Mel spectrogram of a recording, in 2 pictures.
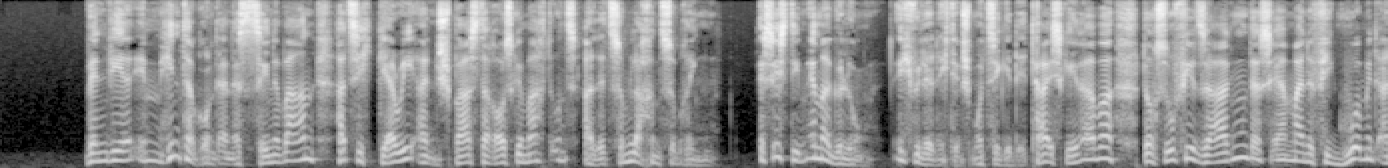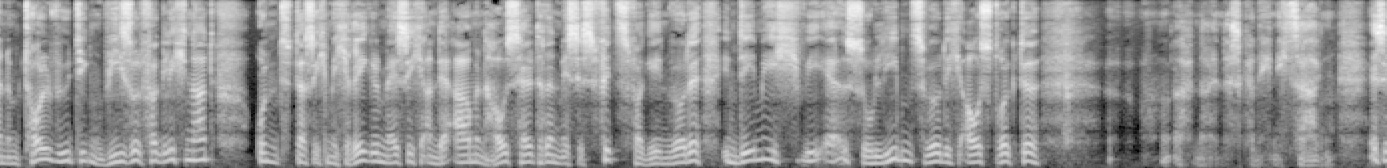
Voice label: Hörbuch, maenner; Clanlands

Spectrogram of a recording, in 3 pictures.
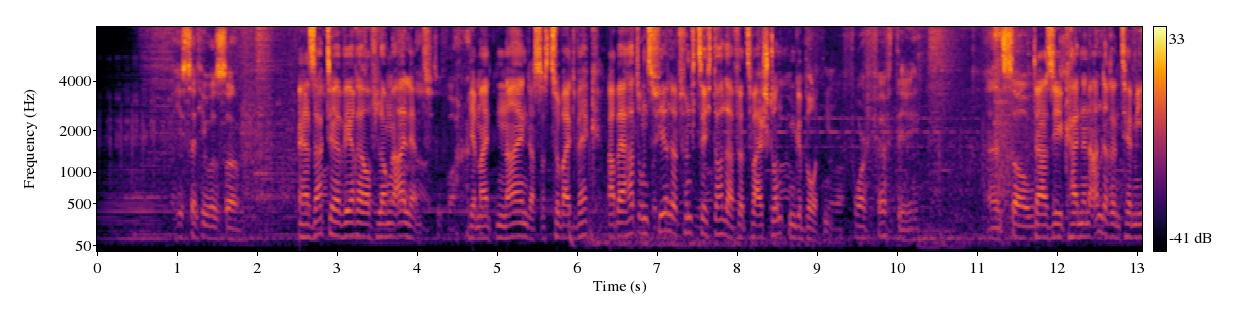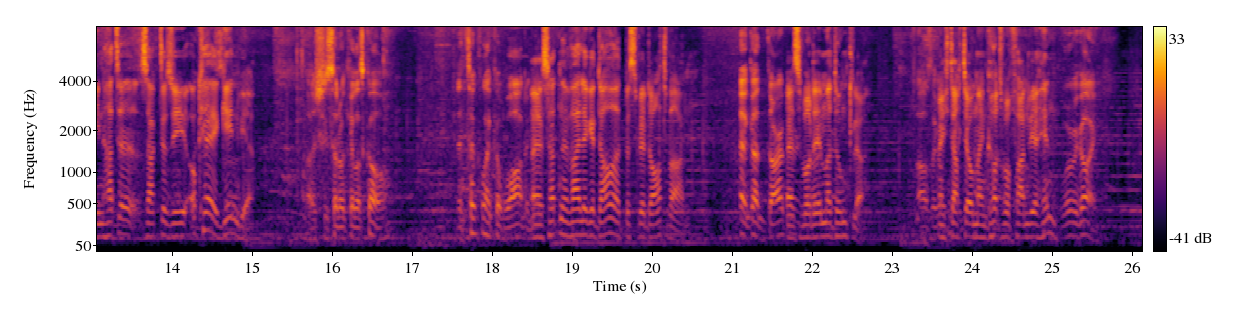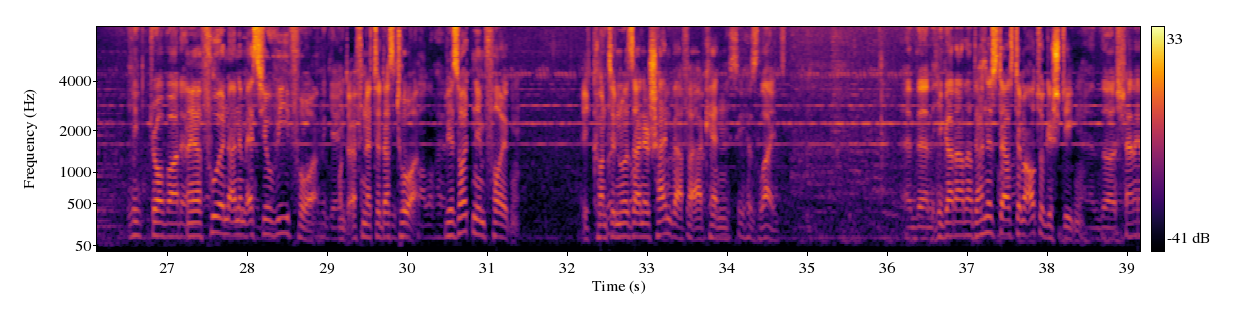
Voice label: VoiceOver, maenner; Long Island Serial Killer

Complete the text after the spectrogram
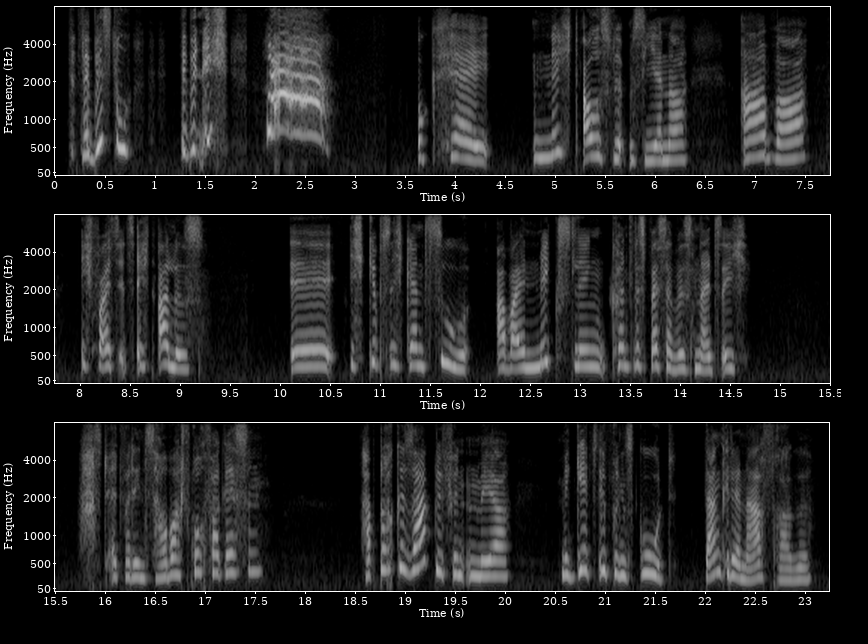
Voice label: Hörspiel, jungen

